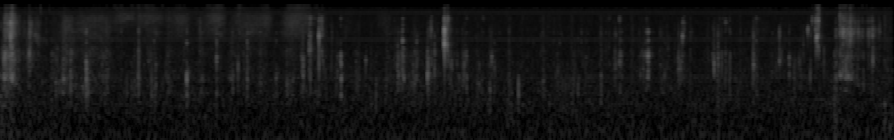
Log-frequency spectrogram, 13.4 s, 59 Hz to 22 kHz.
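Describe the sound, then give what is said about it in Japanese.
Faint, crisp biting and chewing of a coffee-flavored soft cookie, many small crunchy clicks and crackles scattered at a low level throughout. “このコーヒーソフトは美味しいわそして4枚あれば足りそうだな”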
